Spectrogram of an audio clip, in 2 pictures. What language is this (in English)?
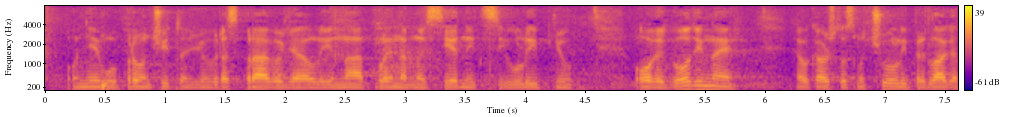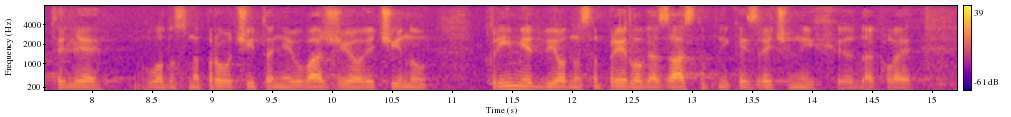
Croatian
